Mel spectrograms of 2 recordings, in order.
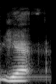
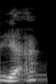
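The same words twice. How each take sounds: First: The word has a low heavy tone. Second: The word has a broken rising tone. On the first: This is the local form that replaced the original. The speaker calls it wrong. "đã phát âm sai" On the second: This is the original form of the village name. The speaker calls it right. "thường đọc dấu ngã thành dấu nặng"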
